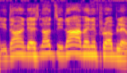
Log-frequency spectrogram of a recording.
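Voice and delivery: high, loud, snapped-out dismissive tone.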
